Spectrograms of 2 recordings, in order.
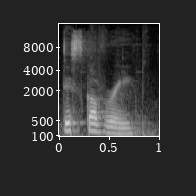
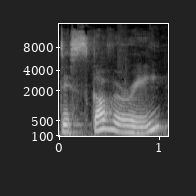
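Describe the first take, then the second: First: The final syllables merge into one shortened sound. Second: Every syllable is pronounced fully and clearly. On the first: The speaker calls it right. "we often will shorten it to discovery" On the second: The speaker calls it wrong. "he pronounces it as discovery"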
